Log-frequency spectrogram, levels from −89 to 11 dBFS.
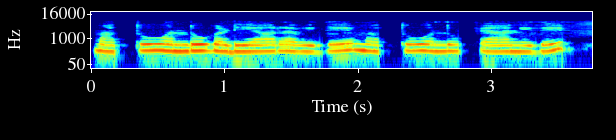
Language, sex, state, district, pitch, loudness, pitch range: Kannada, female, Karnataka, Bidar, 240 Hz, -16 LUFS, 230-255 Hz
